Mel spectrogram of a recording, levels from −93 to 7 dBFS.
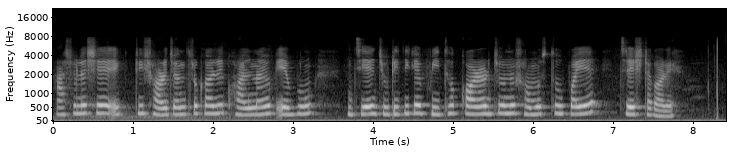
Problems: background sounds at intervals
